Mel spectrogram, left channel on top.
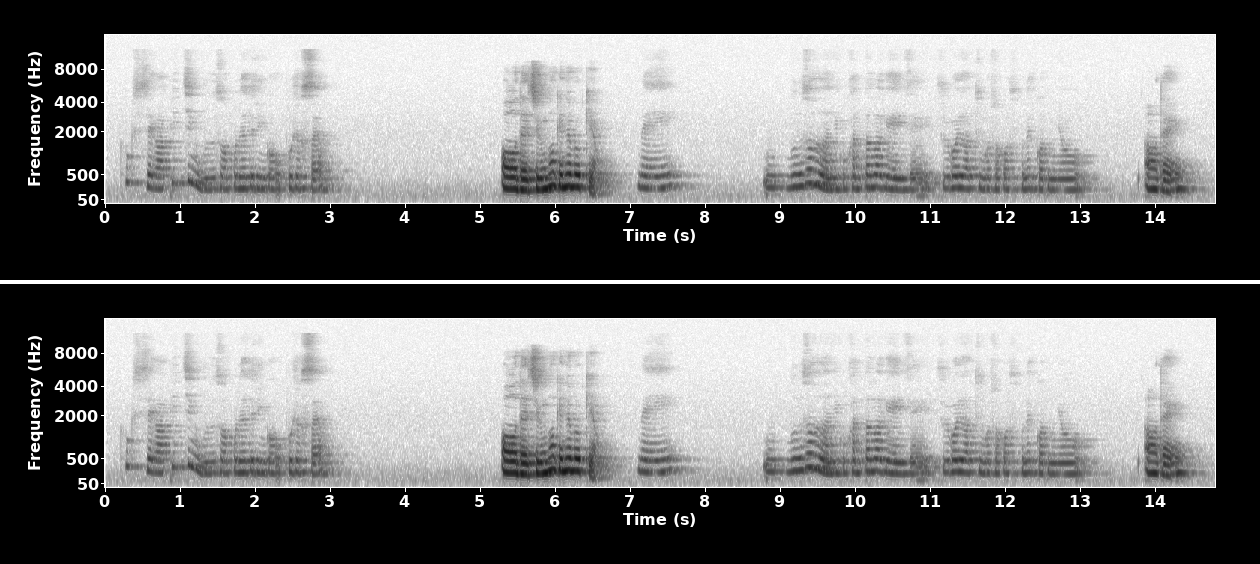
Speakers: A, on the right (about 75°); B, on the right (about 40°).
A: 혹시 제가 피칭 문서 보내드린 거 보셨어요?
B: 어, 네, 지금 확인해 볼게요.
A: 네. 음, 문서는 아니고 간단하게 이제 줄거리 같은 거 적어서 보냈거든요.
B: 아, 네.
